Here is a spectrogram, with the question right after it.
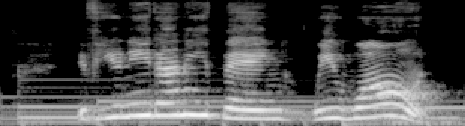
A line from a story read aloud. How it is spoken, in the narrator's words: the girl shouted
